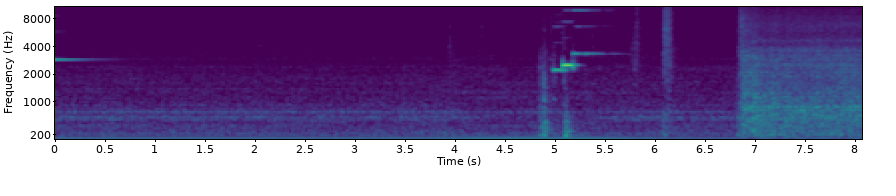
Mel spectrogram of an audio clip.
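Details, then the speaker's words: LG WM0642HW front-load washer with DE door error, after replacing door lock part: faint hum, then sharp clicks as lock latches and soft whoosh; drum spinning, door lock engages normally. "hear that door locked it's running no clicks no noise you can see it spinning"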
